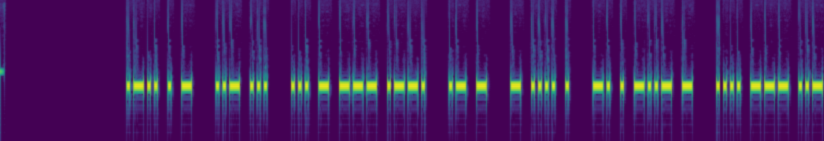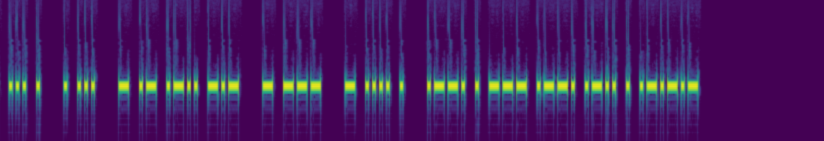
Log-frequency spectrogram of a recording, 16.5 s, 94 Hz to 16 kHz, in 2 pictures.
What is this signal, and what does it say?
Morse code, heard as a keyed tone, about 34 wpm, 700 Hz. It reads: LET US STOP AT THE NEXT HOUSE ES TALK TO THE PEOPLE.
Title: Sentences from Top 400 Words and Abbreviations 35wpm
